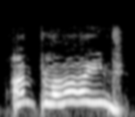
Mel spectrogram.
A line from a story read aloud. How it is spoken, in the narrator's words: the man cried in a high, shrieky voice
